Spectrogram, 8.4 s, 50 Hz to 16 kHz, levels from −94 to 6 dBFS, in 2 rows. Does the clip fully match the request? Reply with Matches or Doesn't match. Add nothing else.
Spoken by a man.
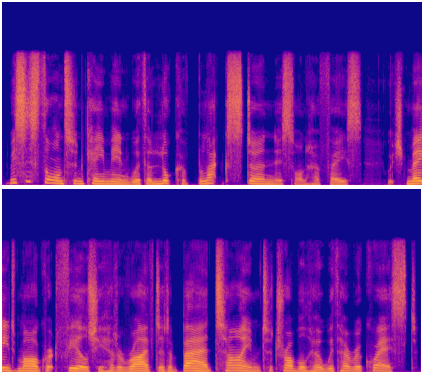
Doesn't match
